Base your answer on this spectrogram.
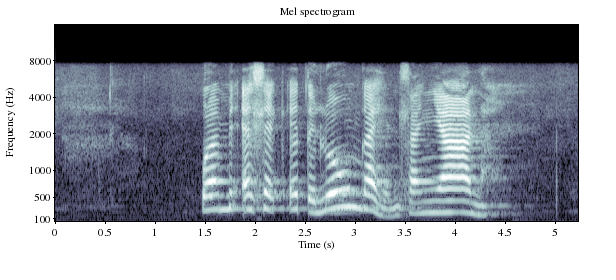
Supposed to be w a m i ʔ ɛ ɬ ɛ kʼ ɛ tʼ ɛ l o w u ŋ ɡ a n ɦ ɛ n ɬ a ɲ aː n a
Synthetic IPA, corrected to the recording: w a m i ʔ ɛ ɬ ɛ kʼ ɛ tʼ ɛ l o w u ŋ ɡ a ɦ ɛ n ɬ a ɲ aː n a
